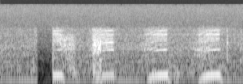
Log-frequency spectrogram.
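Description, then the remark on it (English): An accessible portable power bank, after its side button is pressed, vibrates four times in short, evenly spaced buzzes, each a raspy rattling hum, showing how much power is left, with a faint background hiss and no talking. “It actually just vibrated four times, if you could hear that.”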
